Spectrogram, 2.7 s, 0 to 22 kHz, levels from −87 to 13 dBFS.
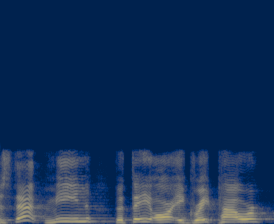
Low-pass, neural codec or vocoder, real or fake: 7.2 kHz; autoencoder, 48 kHz, 32 numbers a frame, DAC-VAE, trained on Japanese speech; fake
